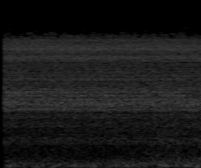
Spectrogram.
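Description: Faint steady background hiss with a low rumble inside a van's cabin, with no distinct events.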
